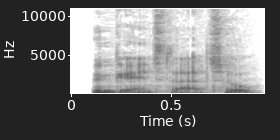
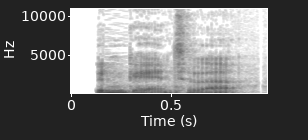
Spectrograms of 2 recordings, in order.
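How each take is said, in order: First: Hushed whispered aside; whispering. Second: Said in the usual way. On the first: Shown as a demonstration. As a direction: drop to a breathy whisper. Repeats the line, then whispers it.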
